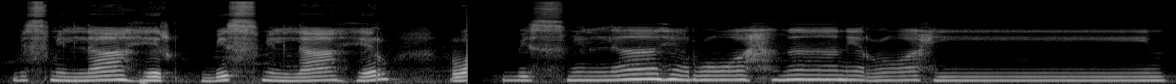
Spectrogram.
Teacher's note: بسم اللہ سین میں سیٹی آئے گی، اور لفظ اللہ سے پہلے زیر ہے تو لفظ اللہ کو باریک پڑھیں گے۔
